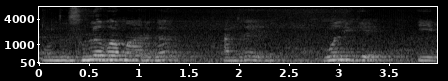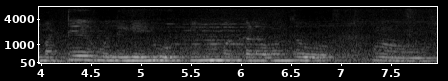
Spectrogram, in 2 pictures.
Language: Kannada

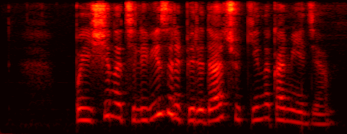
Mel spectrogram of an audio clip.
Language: Russian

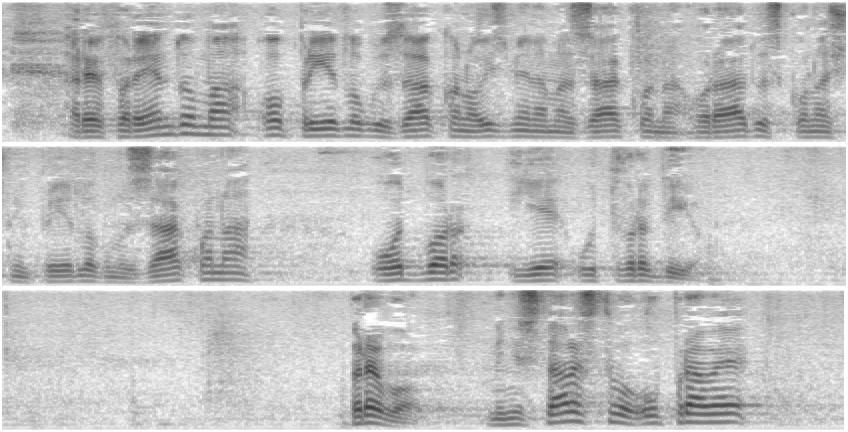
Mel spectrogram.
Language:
Croatian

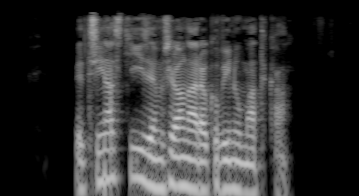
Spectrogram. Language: Czech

